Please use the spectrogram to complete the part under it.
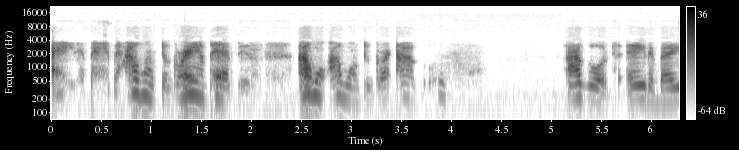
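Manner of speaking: hushed, under-the-breath whisper, kept low. Answering an interviewer about the age range she would date, whispering. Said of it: "Why you whispering, girl?".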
